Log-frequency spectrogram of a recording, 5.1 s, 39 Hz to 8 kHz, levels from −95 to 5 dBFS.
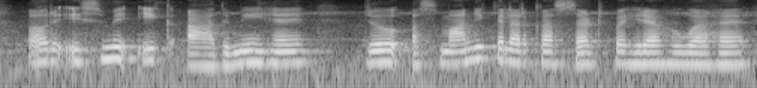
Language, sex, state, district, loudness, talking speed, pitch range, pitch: Hindi, female, Jharkhand, Garhwa, -17 LUFS, 155 wpm, 165-190 Hz, 180 Hz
